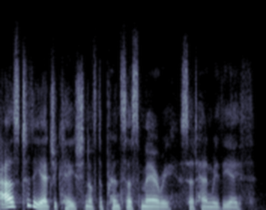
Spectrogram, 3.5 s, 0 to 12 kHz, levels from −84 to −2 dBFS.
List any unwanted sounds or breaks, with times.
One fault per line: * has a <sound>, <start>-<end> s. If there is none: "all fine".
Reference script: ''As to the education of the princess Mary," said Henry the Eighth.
all fine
